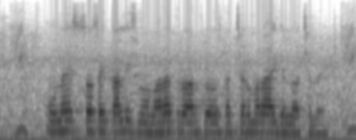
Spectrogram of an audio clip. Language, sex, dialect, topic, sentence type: Maithili, male, Angika, banking, statement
